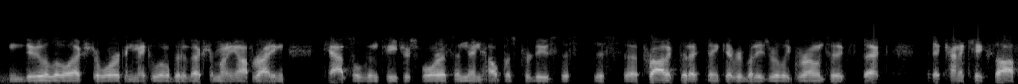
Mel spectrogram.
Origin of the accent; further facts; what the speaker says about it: Smith Center, Kansas, United States; growing up in Smith Center and having the good fortune of getting to play for Coach Roger Barter there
